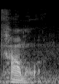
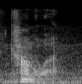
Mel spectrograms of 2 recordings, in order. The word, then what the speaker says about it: Kamala: Let me get it right. Kamala. He can't say it right. Biden can't fucking say it. At least I can fucking correct myself and say it. Kamala.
